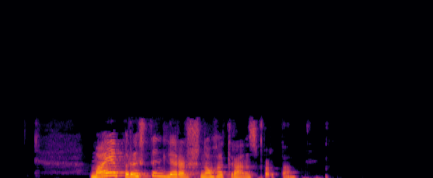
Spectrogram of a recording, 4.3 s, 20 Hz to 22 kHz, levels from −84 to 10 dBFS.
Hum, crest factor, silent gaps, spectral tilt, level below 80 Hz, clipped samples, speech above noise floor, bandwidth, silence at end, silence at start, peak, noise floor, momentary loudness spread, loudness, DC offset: none; 16 dB; none; -4.5 dB/octave; -62 dBFS; under 0.1%; over 74 dB; 7.8 kHz; 1.4 s; 0.9 s; -2 dBFS; under -90 dBFS; 17 LU; -16 LUFS; under 0.1%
